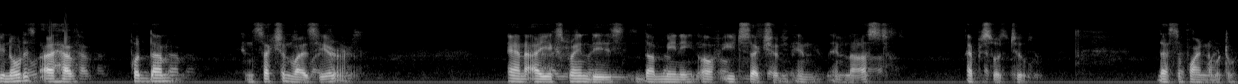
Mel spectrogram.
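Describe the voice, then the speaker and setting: With a non-native accent and vocal fry, a man speaks at a fairly slow pace with fairly even intonation, big swings in loudness and long, frequent pauses. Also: medium pitch for a man. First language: non-native English speaker. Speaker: religious lecturer. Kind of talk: religious lecture to camera.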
